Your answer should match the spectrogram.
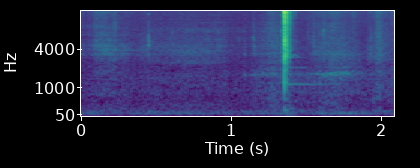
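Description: Small tongue of a roof-mounted center seat belt latching into its anchor buckle: a single sharp click a little over a second in.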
